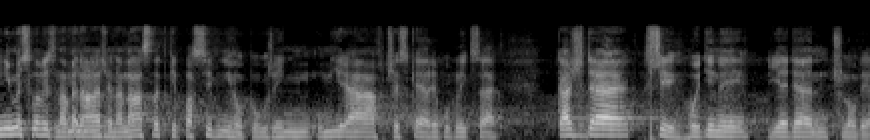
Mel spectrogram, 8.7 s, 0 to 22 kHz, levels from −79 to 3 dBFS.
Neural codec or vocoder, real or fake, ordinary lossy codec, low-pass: codec, 16 kHz in and 24 kHz out, 1.1 kbps, FireRedTTS-2 codec; fake; MP3, 96 kbps; 9.9 kHz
